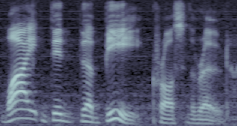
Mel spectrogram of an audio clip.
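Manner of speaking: slow joke setup; drawn-out, deadpan delivery; telling a dad joke. Acted. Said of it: "this joke that is just gonna slay".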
